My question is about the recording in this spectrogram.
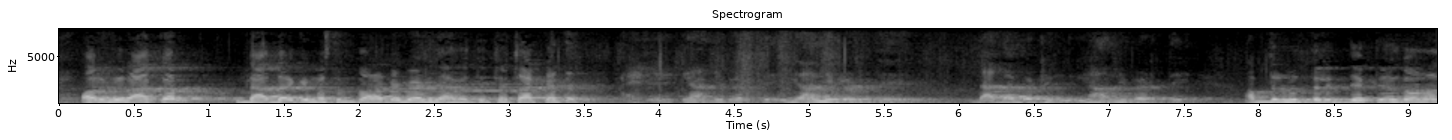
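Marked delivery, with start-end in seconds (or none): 3.4-7.5 hushed uncles. Acted. Uncles gently stop the boy.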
